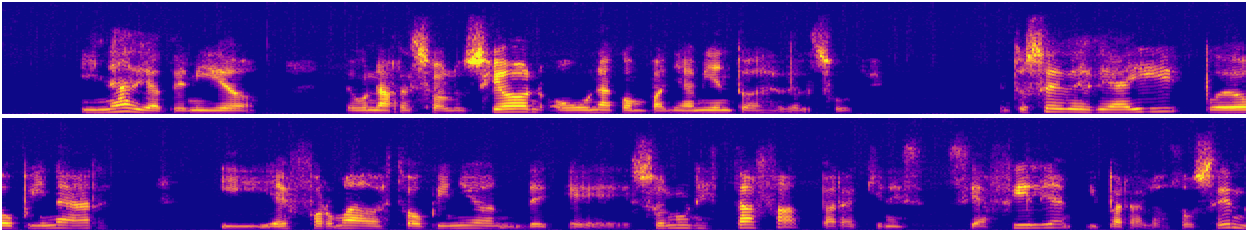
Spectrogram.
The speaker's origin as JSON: {"language": "Spanish", "region": "Mendoza", "country": "Argentina", "said": "Yo soy del Este."}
